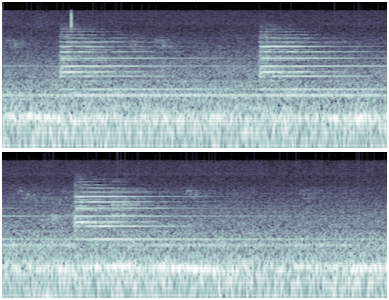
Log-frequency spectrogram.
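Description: Church bells ring out in three separate strikes, each about two seconds apart, with a bright metallic ring that fades away. A steady background hum runs underneath, and no one speaks.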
